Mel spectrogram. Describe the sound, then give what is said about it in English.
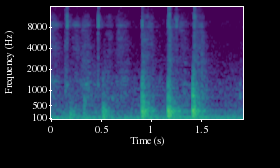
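Faint scratchy pen strokes drawing an eye, a few short strokes separated by brief pauses, with no one speaking. “So imagine this was the eye of somebody who is angry, right? How do I want to draw this?”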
